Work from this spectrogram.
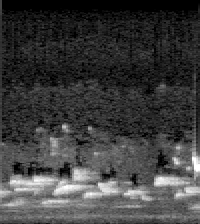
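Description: A blackcap sings in a bluebell wood in England, bright warbling phrases close and clear over a quiet background, with a sharper burst of notes at the end.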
